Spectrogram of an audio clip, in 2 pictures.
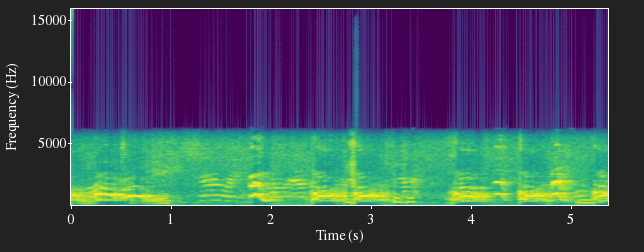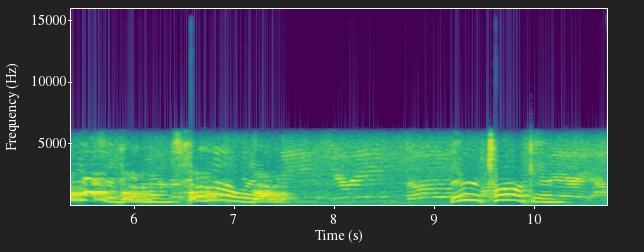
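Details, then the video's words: Pair of pet Basset Hounds howling together one morning, the younger about eight months old with a puppyish voice; rapid yelping bursts lead into long bending howls, ending with sliding, quavering notes. "One HOWL of a GOOD TIME!"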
